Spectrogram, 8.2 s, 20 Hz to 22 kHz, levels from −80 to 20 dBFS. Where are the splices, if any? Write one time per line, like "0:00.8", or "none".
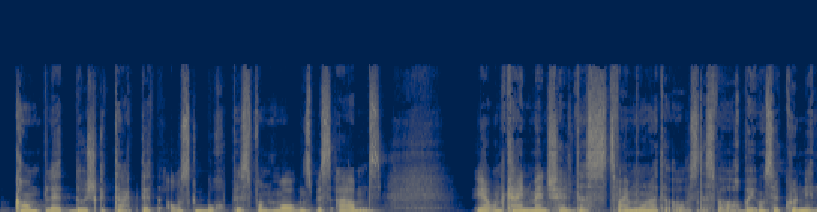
0:07.0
